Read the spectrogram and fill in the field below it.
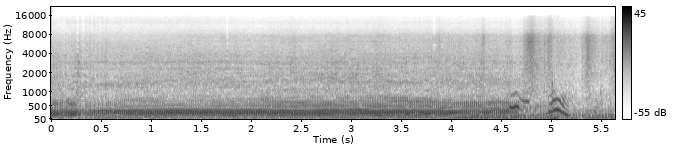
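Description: A dirt bike engine revs loudly up close.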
